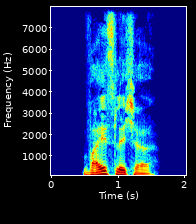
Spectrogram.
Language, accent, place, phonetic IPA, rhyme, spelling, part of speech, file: German, Germany, Berlin, [ˈvaɪ̯slɪçə], -aɪ̯slɪçə, weißliche, adjective, De-weißliche.ogg
- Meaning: inflection of weißlich: 1. strong/mixed nominative/accusative feminine singular 2. strong nominative/accusative plural 3. weak nominative all-gender singular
